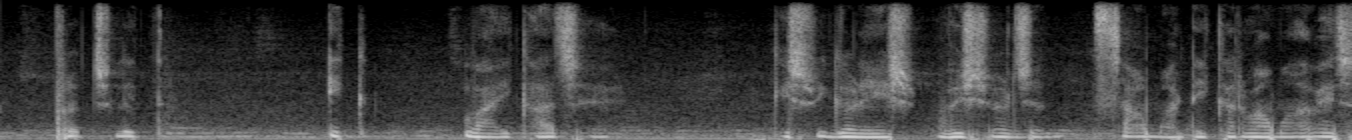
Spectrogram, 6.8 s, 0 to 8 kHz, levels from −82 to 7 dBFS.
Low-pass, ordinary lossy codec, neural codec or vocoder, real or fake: none; none; none; real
